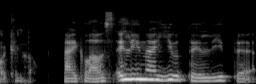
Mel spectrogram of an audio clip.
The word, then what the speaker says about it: Elina Jutelyte: My name is Klaus, and I'm here today with Elina Jutelute.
